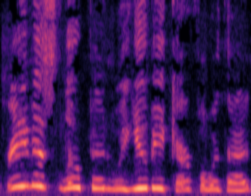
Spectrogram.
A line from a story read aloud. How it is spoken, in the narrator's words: screaming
